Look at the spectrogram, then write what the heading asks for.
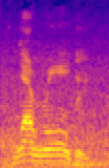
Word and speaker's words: Guaraldi: what's going on uh gu how do you pronounce that gu gualdi Guaraldi Vince Guaraldi he a freaking genius genius composer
